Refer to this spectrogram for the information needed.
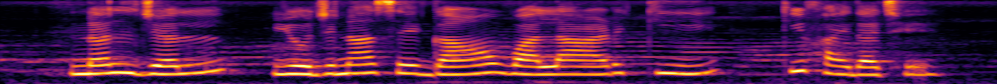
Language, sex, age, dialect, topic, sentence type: Magahi, male, 18-24, Northeastern/Surjapuri, banking, question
